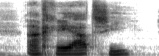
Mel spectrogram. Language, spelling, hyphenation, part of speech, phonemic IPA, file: Dutch, agreatie, agre‧a‧tie, noun, /aː.ɣreːˈaː.(t)si/, Nl-agreatie.ogg
- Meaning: 1. a document expressing agreement to the appointment or ordination of a candidate 2. agreement, assent, consent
